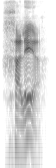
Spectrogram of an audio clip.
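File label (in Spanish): "jalea", Spanish, male; mekanta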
